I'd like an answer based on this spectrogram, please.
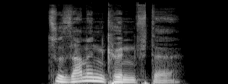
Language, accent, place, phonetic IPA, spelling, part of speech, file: German, Germany, Berlin, [t͡suˈzamənkʏnftə], Zusammenkünfte, noun, De-Zusammenkünfte.ogg
- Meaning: nominative/accusative/genitive plural of Zusammenkunft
